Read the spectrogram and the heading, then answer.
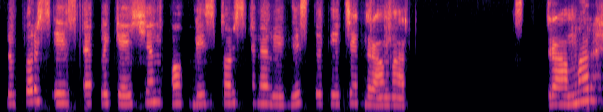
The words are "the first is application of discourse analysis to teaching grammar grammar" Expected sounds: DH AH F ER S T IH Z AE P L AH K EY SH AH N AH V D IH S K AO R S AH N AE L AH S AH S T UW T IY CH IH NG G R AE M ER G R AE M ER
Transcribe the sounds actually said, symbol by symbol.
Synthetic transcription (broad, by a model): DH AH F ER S IH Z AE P L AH K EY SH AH N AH F D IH S K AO R S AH N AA L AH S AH S T UW T IY CH IH NG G R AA M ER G R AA M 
